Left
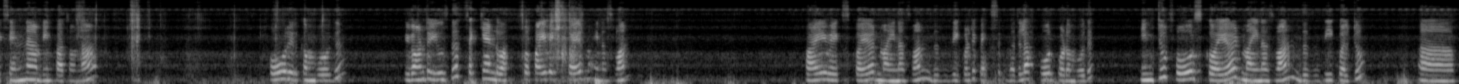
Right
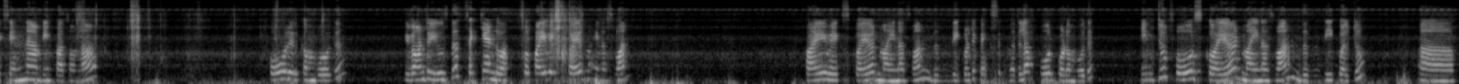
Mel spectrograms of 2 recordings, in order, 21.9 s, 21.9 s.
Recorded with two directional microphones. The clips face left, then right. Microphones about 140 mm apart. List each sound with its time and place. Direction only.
0.1 s a woman's voice: 45° left (ahead or behind)
4.0 s a woman's voice: 35° left (ahead or behind)
12.0 s a woman's voice: 35° left (ahead or behind)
